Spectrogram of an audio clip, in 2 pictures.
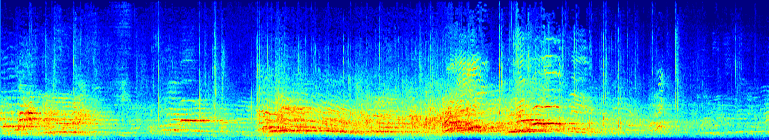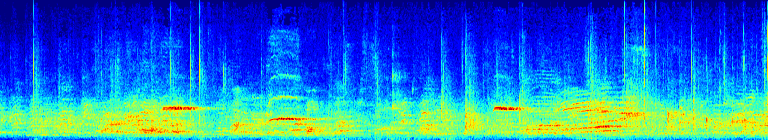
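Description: Volleyball rally in a large gym: high-pitched voices shouting and calling across the court, loudest about five to eleven seconds in, with the thuds of the ball being hit and bouncing on the hardwood floor.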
